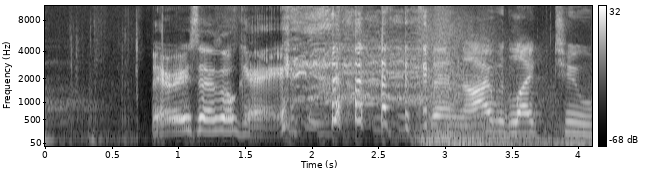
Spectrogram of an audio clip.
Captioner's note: laughing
